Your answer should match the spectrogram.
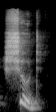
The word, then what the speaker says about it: should: La branche symétrique de can, c'est could, C-O-U-L-D. La branche symétrique de will, c'est would, W-O-U-L-D. Je rappelle encore, le L ne se prononce jamais. Et le symétrique de shall, c'est should, S-H-O-U-L-D. Le symétrique de may, c'est might, M-I-G-H-T.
